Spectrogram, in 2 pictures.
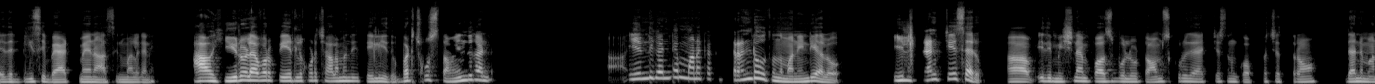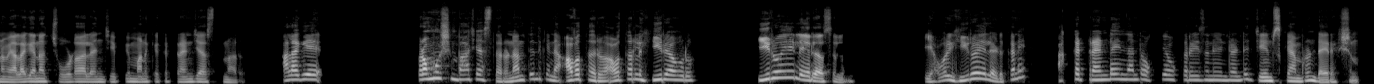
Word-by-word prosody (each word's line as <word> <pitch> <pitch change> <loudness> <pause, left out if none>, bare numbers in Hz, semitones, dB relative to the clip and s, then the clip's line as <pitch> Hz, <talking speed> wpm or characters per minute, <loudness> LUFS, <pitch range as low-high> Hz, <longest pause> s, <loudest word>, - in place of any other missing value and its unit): లేదా 120 +1 -3
'DC 130 +2 -3
bat 110 0 +2
man' 115 -1 +2
ఆ! - - 0
సినిమాలు 110 0 -5
గాని, 120 +6 -8 0.5
ఆ - - +12 0.2
హీరోలెవరి 185 +2 +6
పేర్లు 165 0 +3
కూడా 175 -1 -4
చాలా 150 0 +1
మందికి 160 -1 -1
తెలీదు. 135 -4 -1
బట్ 165 0 +2
చూస్తాం 200 -10 -2
ఎందుకంటే 205 -1 +1 1.2
ఆ! - - -16 0.3
ఎందుకంటే 290 +2 0
మనక 265 -1 0 0.3
ట్రెండవుతుంది 220 - +2
మన 125 - +2
ఇండియాలో. 145 -10 +2 0.7
ఈళ్ళు 190 -1 +4
ట్రెండ్ 210 +3 +5
చేసారు. 245 -4 +3 0.3
ఆహ్, 130 -1 +4
ఇది 145 -1 -1
'మిషన్ 140 +4 +1
ఇంపాజిబులు', 135 -1 -1
టామ్స్ 125 +4 -3
క్రూజ్ 140 -2 -5
యాక్ట్ 120 - -8
చేసిన 130 0 -9
గొప్ప 110 +4 -11
చిత్రం, 120 0 -6 0.4
దాన్ని 135 +1 +1
మనం 120 0 -3
ఎలాగైనా 130 +4 0
చూడాలని 120 +1 -4
చెప్పి, 130 +3 -11
మనకిక్కడ 125 0 -8
ట్రెండ్ 120 +1 -3
జేస్తన్నారు. 120 -4 -7 0.4
అలాగే 225 +1 +3 1.1
ప్రమోషన్ 255 -1 +4
బా - - -1
చేస్తారు. 140 - -3
అంతెందుకండి 210 0 -3
అవతారు, 195 -9 +1
అవతార్‌లో 220 +3 0
హీరో 225 +2 +3
ఎవరు? 200 -2 -3 0.7
హీరోయే 300 +7 +5
లేరసలు. 140 - +2 0.9
ఎవరు 195 +7 -2
హీరోయే 255 +8 +3
లేడు. - - -2
కానీ, 300 +8 -2 0.4
అక్కడ 240 -2 -1
ట్రెండయిందంటే, 225 +2 +1
ఒకే 220 +4 -11
ఒక్క 215 - -22
రీజనేంటంటే, 200 +1 -4
'జేమ్స్ 170 0 +2
కామెరాన్' 155 +4 +1
డైరెక్షన్. 110 +2 -2
165 Hz, 145 wpm, -24 LUFS, 125-215 Hz, 1.2 s, ఆ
